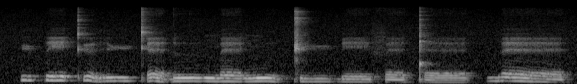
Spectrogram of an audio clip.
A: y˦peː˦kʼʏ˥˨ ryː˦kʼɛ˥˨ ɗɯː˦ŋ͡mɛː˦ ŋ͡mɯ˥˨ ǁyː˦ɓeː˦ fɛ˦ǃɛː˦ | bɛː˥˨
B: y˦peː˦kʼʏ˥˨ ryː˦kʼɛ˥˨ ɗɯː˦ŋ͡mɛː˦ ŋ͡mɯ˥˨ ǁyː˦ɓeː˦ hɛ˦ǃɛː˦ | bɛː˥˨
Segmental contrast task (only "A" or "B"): A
